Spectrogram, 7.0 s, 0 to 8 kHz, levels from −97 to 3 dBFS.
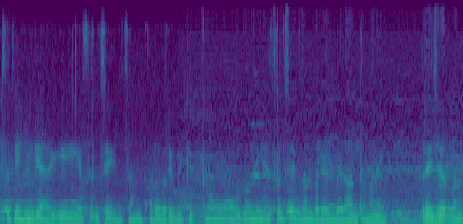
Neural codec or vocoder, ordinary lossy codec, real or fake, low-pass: none; Opus, 16 kbps; real; 7.2 kHz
